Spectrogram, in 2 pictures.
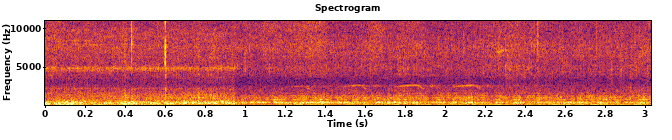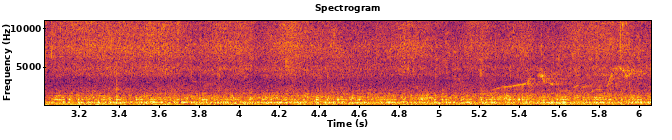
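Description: Faint, steady outdoor woodland ambience with a few soft, distant bird chirps: a quick run of short chirps about a second in, and a single rising call near the end.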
